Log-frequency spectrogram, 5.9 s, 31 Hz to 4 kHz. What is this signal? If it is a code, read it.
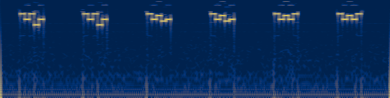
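Five-tone selective call (ZVEI), heard as quick runs of five tones, tones of about 70 ms. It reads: 85825 85825 85745 85745 85758 85758
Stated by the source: ZVEI five-tone call received on SDR.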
